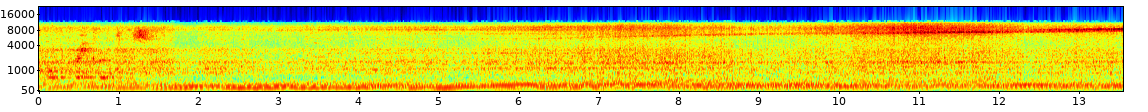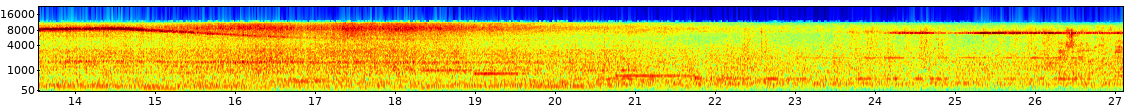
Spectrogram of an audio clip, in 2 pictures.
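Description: A three-coach passenger train runs through Stockport station on the West Coast Main Line, a loud, sustained rumble of diesel engine and rolling wheels with squealing tones, heard close up throughout.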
